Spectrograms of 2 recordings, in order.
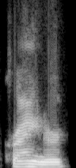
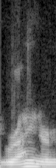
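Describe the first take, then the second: First: The word begins with a K sound. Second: The word begins without a K sound.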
